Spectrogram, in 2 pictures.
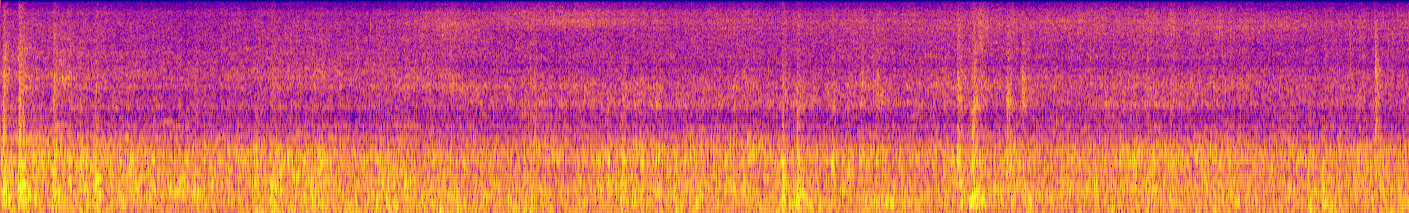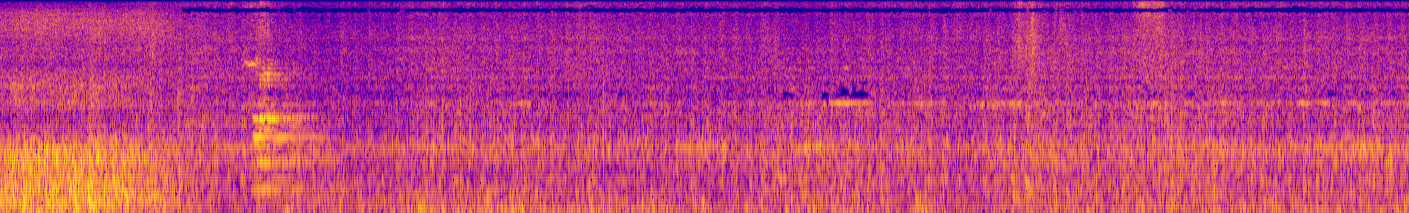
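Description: Passenger train running at speed: loud wheel-and-rail noise and rushing air through an open window. Just past halfway it drops suddenly to a quieter running rumble, and a short horn blast sounds soon after.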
